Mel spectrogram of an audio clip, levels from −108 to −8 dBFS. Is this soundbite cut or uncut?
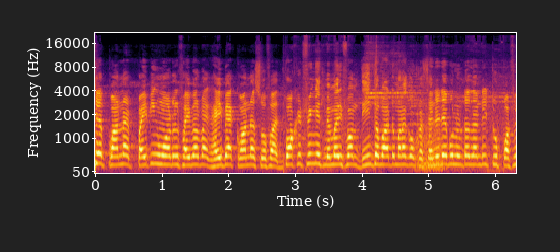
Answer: cut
